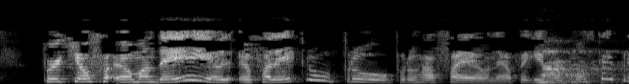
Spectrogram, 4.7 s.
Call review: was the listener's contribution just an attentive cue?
Yes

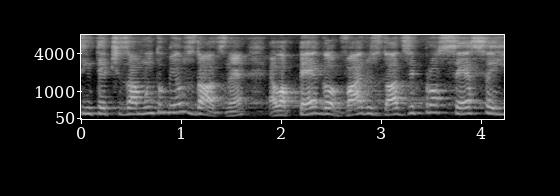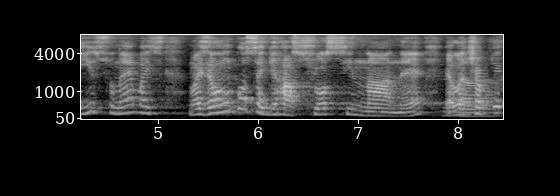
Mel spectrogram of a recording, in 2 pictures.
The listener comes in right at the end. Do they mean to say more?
No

